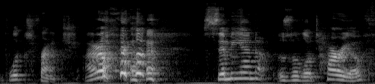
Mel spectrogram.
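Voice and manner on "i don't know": laughing. Real, not acted. Amused shrug.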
